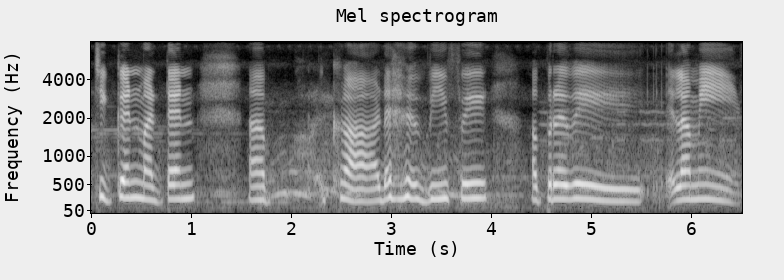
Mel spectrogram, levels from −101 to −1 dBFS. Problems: constant background noise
